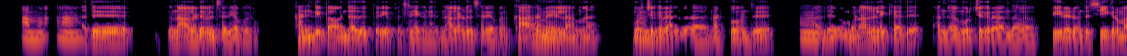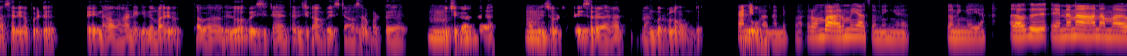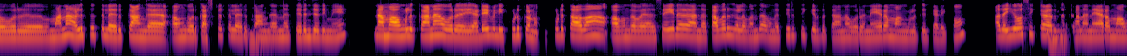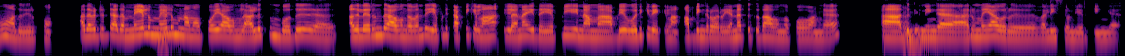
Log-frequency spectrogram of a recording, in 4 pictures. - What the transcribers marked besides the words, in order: "கிடையாது" said as "கெடையாது"; in English: "பீரியட்"; "மாதிரி" said as "மாரி"; "கோபப்படாதே" said as "கோச்சுக்காதா"; unintelligible speech; "கொடுக்கணும்" said as "குடுக்கணும்"; "கொடுத்தா" said as "குடுத்தா"; "கிடைக்கும்" said as "கெடைக்கும்"
- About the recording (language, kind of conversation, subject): Tamil, podcast, நண்பர்களிடம் இடைவெளி வேண்டும் என்று எப்படிச் சொல்லலாம்?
